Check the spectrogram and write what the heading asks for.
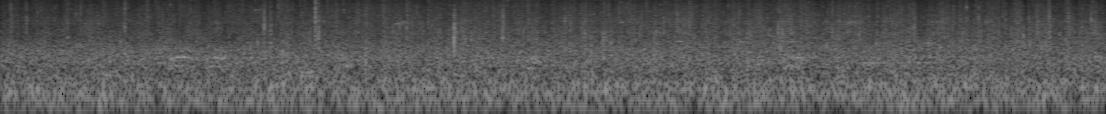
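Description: Several horses moving over a sand arena: soft, muffled hoofbeats mixed into a steady noise, with a few faint clicks.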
